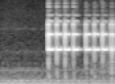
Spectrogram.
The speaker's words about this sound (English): Oh, the alarm's up.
